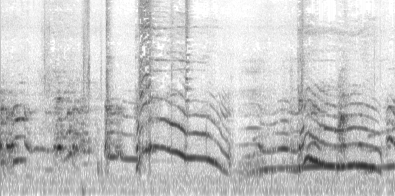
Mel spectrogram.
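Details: An Alaskan Malamute puppy gives drawn-out, wavering howls that slide downward in pitch, in response to an Alaskan Malamute and a Siberian Husky howling.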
